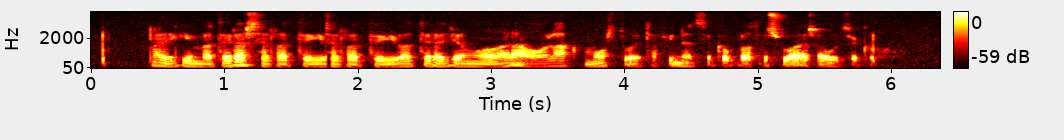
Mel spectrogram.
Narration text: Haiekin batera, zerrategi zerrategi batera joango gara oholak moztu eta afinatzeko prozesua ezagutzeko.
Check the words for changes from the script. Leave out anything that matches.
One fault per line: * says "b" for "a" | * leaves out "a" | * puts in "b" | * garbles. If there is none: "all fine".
all fine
